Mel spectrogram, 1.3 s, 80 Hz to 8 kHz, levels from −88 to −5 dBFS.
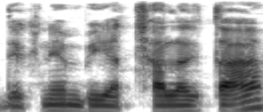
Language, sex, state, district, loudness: Hindi, male, Bihar, Begusarai, -19 LUFS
